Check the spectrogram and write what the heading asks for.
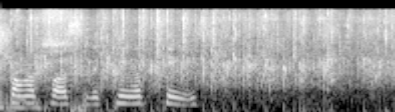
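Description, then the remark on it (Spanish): Loud, steady applause for the King from a church audience fills the whole clip, with a few voices calling out and cheering over it during the first second and a half. “Él ese fuerte aplauso al Rey”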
